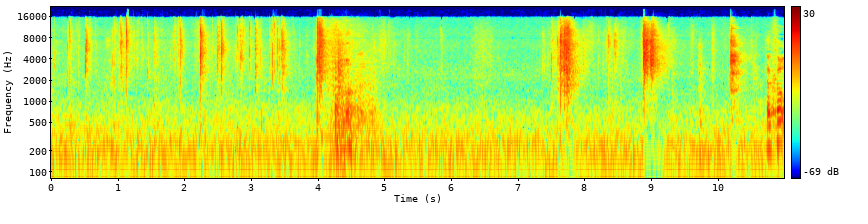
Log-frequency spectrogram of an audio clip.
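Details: Loud crack with a brief rush of sound, then several sharp pops during Y-strap traction decompression in a woman with scoliosis at a chiropractic session; spinal joint cavitation.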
